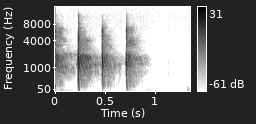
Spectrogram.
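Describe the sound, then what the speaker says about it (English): One person claps hands four times at a steady, fairly quick pace, each clap crisp and close, with no talking around them. "I'm going to clap"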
